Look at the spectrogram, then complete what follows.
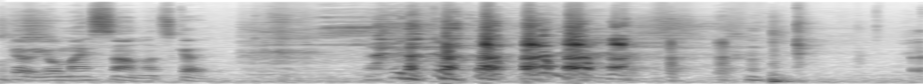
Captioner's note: laughter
